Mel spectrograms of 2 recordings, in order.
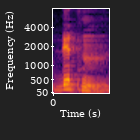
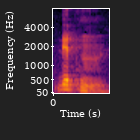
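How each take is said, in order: Both takes have the same delivery.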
